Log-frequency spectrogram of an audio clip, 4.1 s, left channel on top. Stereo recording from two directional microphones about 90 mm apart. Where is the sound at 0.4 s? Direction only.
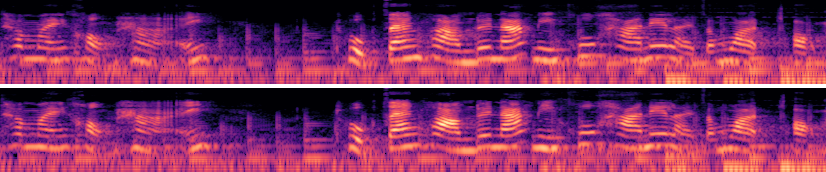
25° left (ahead or behind).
